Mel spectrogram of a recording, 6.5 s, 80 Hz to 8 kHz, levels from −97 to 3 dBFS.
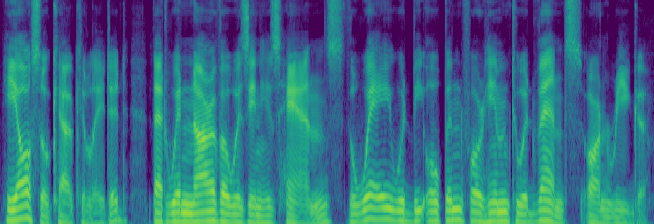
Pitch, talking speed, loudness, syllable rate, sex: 110 Hz, 195 wpm, -18 LUFS, 4.9 syllables/s, male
